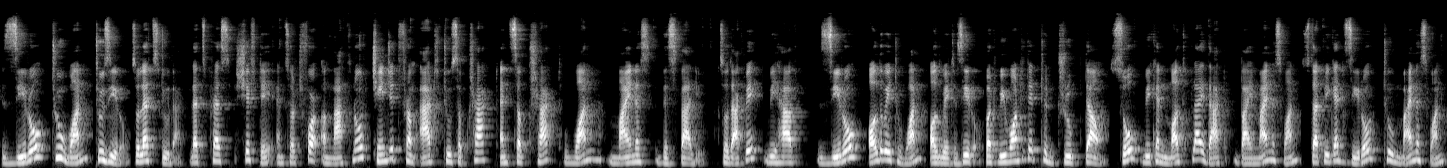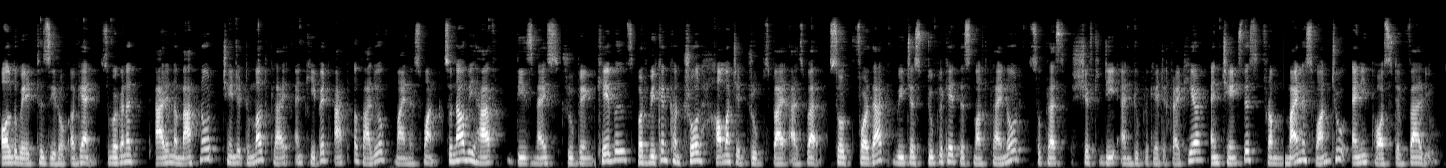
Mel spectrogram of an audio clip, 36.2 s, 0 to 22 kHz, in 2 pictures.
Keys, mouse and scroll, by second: 1.6-2.1 middle drag, 2.8 shift+a, 5.5-6.2 drag, 6.5 middle click, 7.3-8.3 drag, 8.9 click, 14.2-15.3 drag, 15.9 shift+a, 19.4-21.2 drag, 21.8-23.2 drag, 23.7 click, 26.2 click, 28.1 click, 28.5 click, 28.9 click, 29.5 click, 30.0-31.0 drag, 31.4 shift+d, 32.7 middle click, 33.1 click, 33.7 click, 34.5-36.1 drag.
